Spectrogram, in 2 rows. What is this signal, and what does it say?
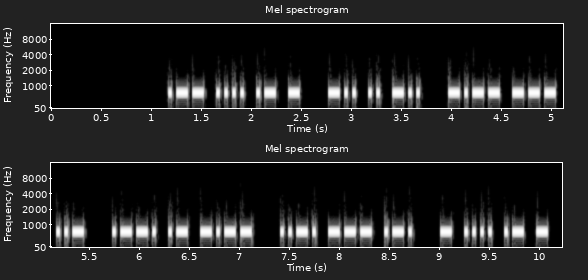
Morse code, heard as a keyed tone, about 30 wpm, 700 Hz. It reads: WHAT DID YOU PAY FOR THAT
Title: Sentences from Top 1000 Words - Review Part 3 - 30wpm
